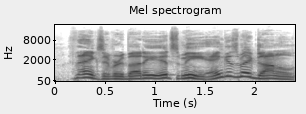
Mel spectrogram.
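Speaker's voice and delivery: smooth on-air radio announcer voice. Retaking an introduction for the recording, in a new radio voice. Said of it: "and his new radio voice".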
